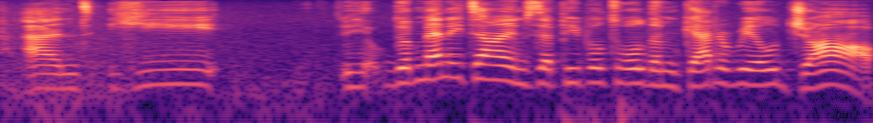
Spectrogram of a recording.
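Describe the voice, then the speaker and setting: A woman speaks at a moderate pace in a medium pitch with an animated tone. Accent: non-native. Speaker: podcast host, life coach. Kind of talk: motivational podcast monologue.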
